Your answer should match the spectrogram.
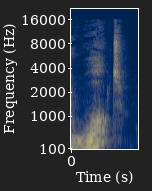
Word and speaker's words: what: The question this lady had was, take the word what. Why is it pronounced what? When you take the letters H-A-T on their own, they're pronounced hat. Put a W in front of it and suddenly it becomes what? – That's a really good question.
